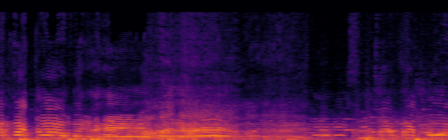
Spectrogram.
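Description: A large outdoor crowd at a Jharkhand memorial rally chants slogans together, loud and close, with rising and falling shouted voices carried over a constant din of the gathering.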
